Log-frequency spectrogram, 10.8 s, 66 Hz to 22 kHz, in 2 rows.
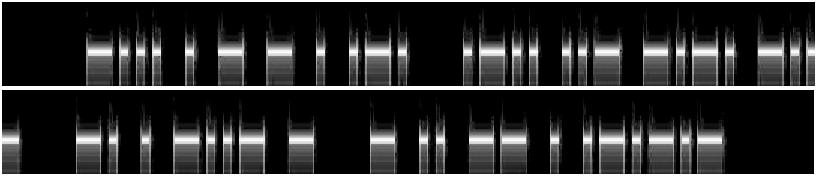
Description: Morse code, heard as a keyed tone, about 22 wpm, 700 Hz. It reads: BETTER LUCK NEXT TIME.
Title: Sentences from Top 1500 Words 22wpm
